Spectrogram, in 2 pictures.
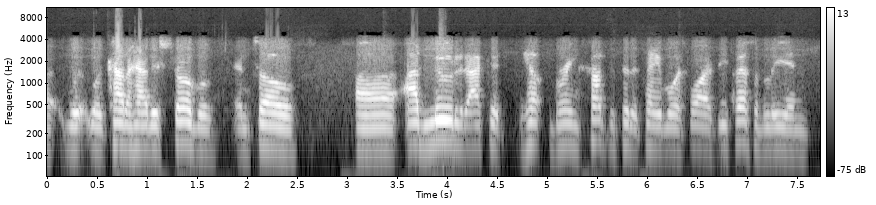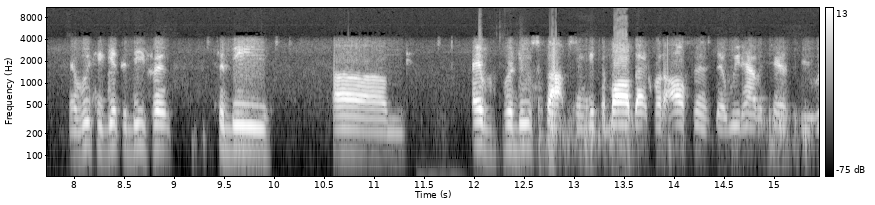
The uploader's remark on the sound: LIVE on the Back In Action Hotline. RWRC Radio on 95.3 The Ticket/AM-970, Ritter Communications Tubetown 21!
